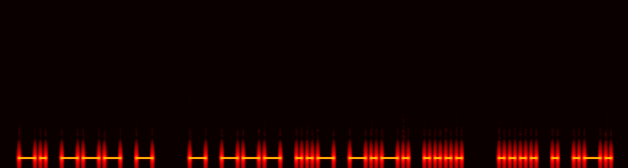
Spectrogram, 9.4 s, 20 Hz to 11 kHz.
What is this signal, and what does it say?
Morse code, heard as a keyed tone, about 15 wpm, 700 Hz. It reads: NOT TOUCH HER
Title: Sentences from Top 1200 Words 15wpm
